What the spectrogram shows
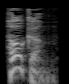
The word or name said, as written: hokum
